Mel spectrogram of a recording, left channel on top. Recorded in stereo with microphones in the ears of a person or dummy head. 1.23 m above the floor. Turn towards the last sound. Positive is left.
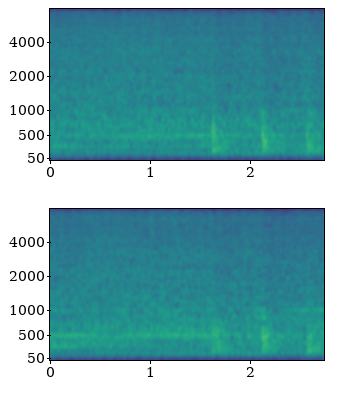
turn(degrees=25)  # may be behind; listen again after turning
